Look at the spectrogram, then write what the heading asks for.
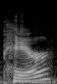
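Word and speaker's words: Peer: His first name is spelled P-E-A... Sorry, P-E-E-R, but it's actually pronounced Pear.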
